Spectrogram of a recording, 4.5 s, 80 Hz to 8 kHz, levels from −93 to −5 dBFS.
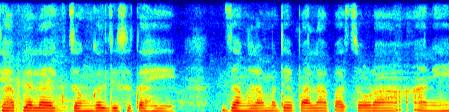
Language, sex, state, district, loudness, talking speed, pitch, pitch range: Marathi, female, Maharashtra, Dhule, -17 LUFS, 120 wpm, 195 Hz, 190-200 Hz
